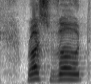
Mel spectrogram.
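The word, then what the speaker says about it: Vought: tweet from Russ vote is that how we pronounce the vo ug HT Russ vote is the is actually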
